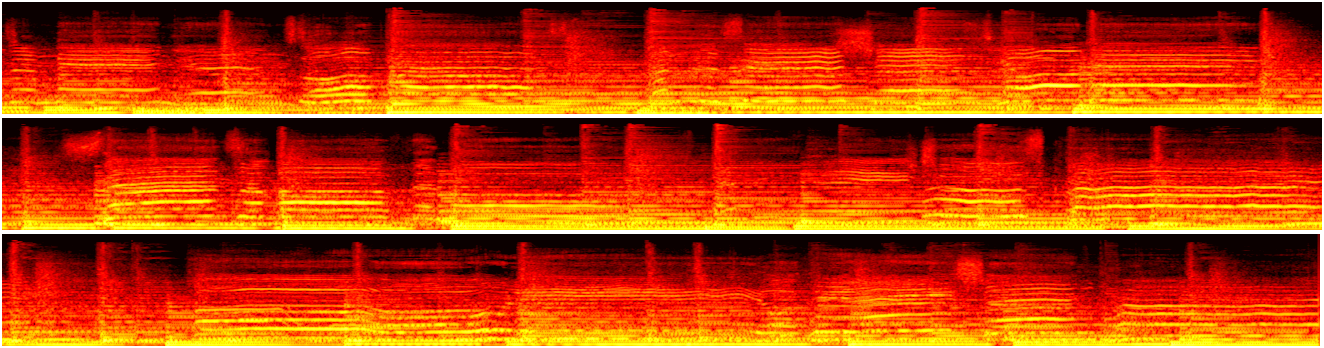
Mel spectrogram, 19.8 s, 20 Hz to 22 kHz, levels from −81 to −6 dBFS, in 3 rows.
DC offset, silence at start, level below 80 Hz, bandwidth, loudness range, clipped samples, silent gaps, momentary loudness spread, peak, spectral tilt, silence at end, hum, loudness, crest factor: under 0.1%; 0 s; -36 dBFS; 17 kHz; 1 LU; under 0.1%; none; 3 LU; -8 dBFS; -6.5 dB/octave; 0 s; none; -23 LUFS; 14 dB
